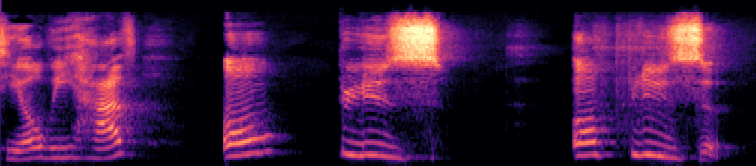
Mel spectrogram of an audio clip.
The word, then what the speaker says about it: en plus: En plus. Last S is to be pronounced as Z.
